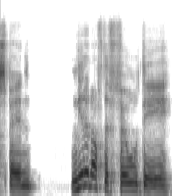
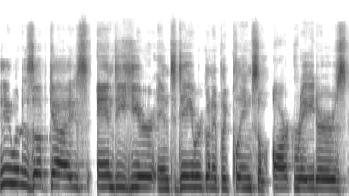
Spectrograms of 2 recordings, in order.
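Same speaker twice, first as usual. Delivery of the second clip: put-on pitched-up American accent; 8 semitones higher than usual. Asked if he can do an American accent, a put-on American accent. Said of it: "can you do an American accent?".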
